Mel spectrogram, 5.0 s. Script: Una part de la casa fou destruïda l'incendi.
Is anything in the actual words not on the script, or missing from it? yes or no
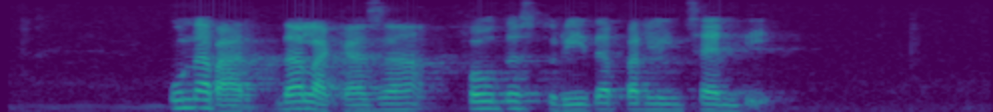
yes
